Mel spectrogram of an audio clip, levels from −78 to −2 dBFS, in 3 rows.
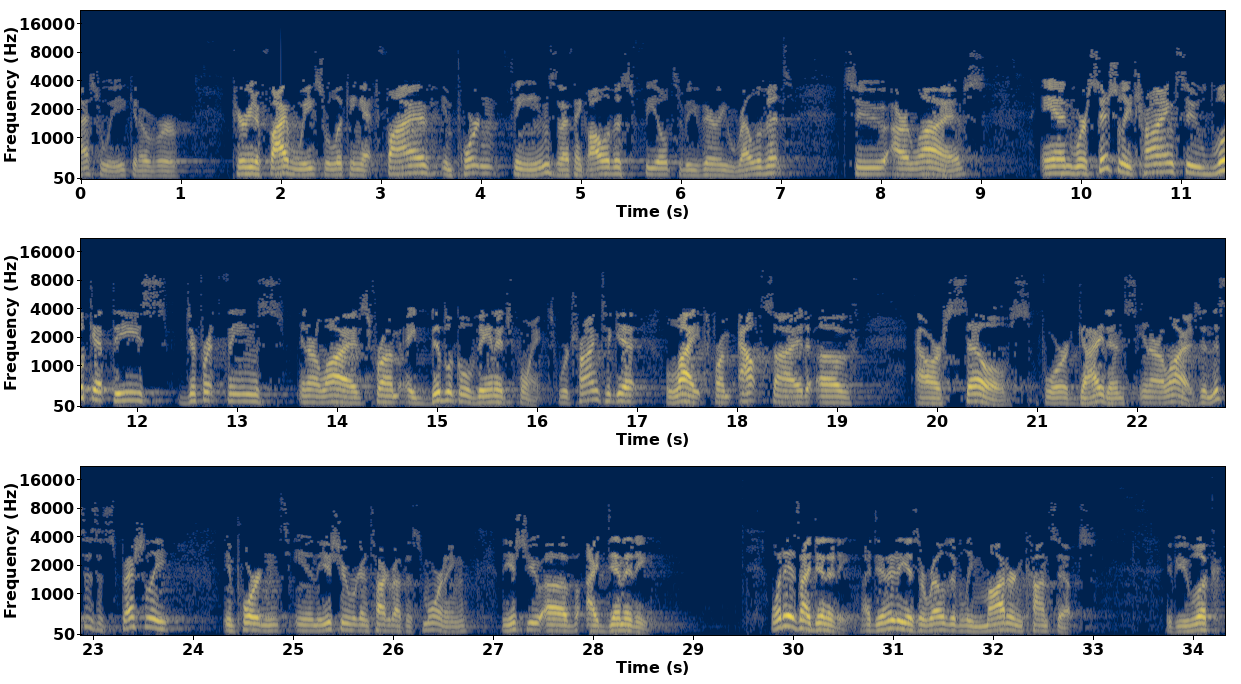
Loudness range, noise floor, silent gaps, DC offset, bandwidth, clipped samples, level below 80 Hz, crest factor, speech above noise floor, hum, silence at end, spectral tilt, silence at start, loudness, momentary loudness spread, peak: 4 LU; -70 dBFS; none; under 0.1%; 8.8 kHz; under 0.1%; -62 dBFS; 22 dB; 48 dB; none; 0 s; -5.5 dB/octave; 0 s; -22 LUFS; 12 LU; 0 dBFS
